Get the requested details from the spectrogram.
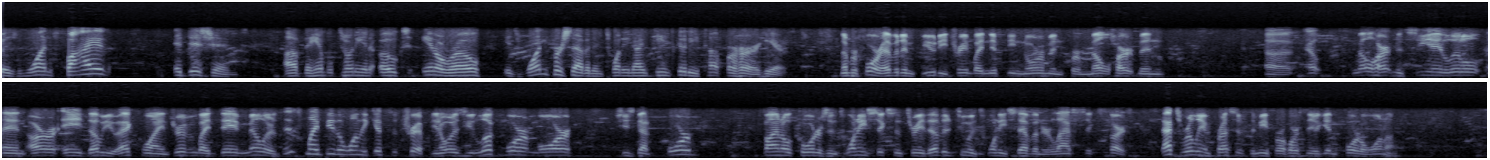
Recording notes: live from Meadowlands Racing and Entertainment in New Jersey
